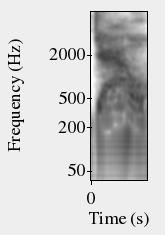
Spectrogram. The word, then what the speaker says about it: DAO: organizations known as daos pronounced dow by the way uh what is this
